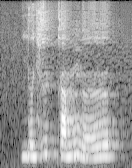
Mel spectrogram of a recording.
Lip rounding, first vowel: unrounded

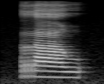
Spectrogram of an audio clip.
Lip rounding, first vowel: unrounded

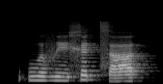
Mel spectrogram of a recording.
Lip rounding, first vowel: rounded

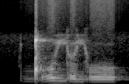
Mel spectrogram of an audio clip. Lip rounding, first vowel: rounded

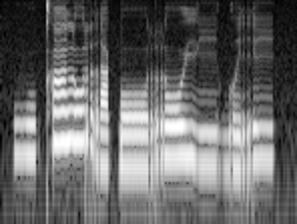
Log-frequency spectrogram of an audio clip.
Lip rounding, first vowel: rounded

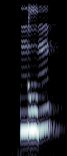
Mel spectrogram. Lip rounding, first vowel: rounded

